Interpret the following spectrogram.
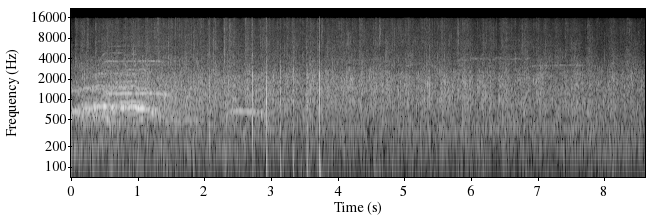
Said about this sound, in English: Everybody start clapping really loud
